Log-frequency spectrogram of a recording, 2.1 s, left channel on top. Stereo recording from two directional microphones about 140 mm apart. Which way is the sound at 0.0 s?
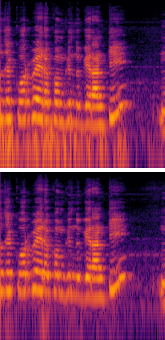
20° left (ahead or behind).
